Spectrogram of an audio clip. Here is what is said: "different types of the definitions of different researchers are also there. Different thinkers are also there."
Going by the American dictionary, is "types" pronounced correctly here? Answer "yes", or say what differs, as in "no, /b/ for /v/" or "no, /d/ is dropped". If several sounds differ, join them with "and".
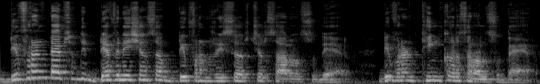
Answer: yes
